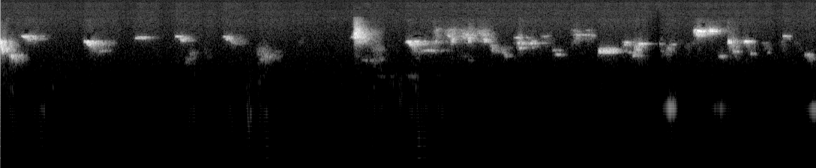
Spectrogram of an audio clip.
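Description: A songbird gives a lively series of high, thin chirps and twittering phrases. The notes come in uneven bursts separated by brief pauses and are fairly faint against a quiet, still background with no speech.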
